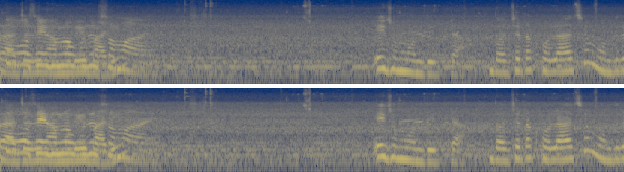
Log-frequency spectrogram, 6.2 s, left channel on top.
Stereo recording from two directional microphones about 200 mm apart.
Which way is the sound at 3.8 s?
5° right (ahead or behind).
